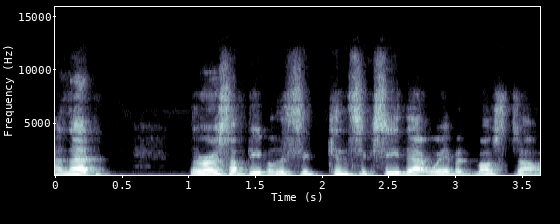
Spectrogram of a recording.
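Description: This man has a normal speaking voice with a fairly high pitch and an American accent. He talks at a moderate pace with ordinary pitch variation. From Chicago. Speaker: radio host, former CEO. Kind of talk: radio interview.

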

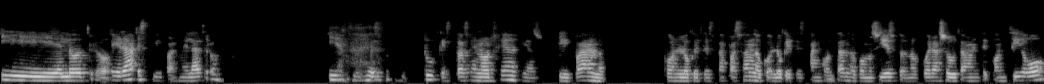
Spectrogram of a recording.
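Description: A woman with a normal speaking voice, fairly low in pitch, with ordinary pitch variation and a fairly quick pace. The sound is dry and close, with no echo. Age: 30s. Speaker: preschool teacher and mother. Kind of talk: personal testimony interview.

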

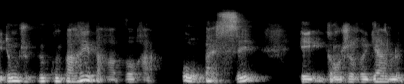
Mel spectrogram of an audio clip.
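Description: Dark, mellow male voice at medium pitch, with vocal fry, lively intonation, and a fairly slow pace. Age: 60s. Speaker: psychotherapist and author. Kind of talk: interview. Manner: halting.

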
